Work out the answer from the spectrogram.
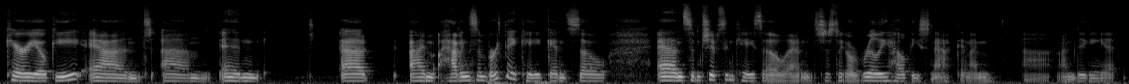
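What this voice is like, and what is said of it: Slightly raspy, husky voice. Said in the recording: “apologies also if I have a little bit of a raspy voice today ... We all sound very sexy ... very uh, Lisa Kudrow on Friends ... it's her sexy voice.”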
